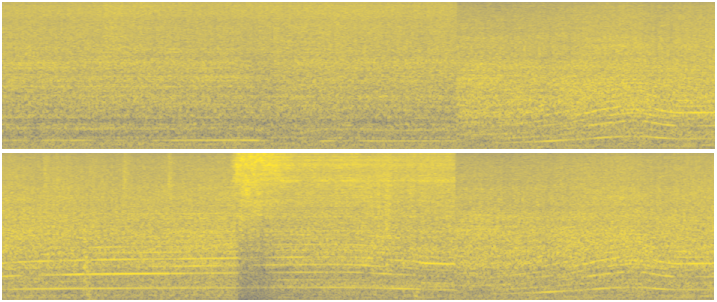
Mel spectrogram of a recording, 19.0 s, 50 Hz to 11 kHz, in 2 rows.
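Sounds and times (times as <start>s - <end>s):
diesel engine revving: 0.0s - 19.0s
short hiss: 12.6s - 13.4s.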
